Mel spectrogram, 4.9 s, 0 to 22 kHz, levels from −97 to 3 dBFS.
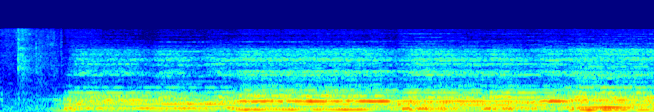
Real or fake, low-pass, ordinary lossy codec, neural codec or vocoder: real; none; none; none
